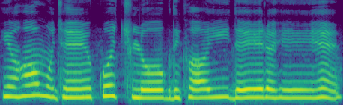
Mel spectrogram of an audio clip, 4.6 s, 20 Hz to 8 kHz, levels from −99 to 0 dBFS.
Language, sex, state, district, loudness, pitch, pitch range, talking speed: Hindi, female, Madhya Pradesh, Katni, -11 LUFS, 245 Hz, 230-255 Hz, 105 wpm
